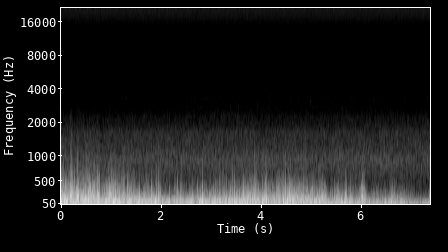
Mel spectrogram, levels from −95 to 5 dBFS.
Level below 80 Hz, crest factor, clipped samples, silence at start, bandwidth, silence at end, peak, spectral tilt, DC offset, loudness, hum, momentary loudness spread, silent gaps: -24 dBFS; 16 dB; under 0.1%; 0 s; 1.6 kHz; 0 s; -6 dBFS; -14.5 dB/octave; under 0.1%; -24 LUFS; none; 14 LU; none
